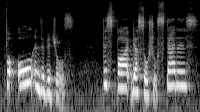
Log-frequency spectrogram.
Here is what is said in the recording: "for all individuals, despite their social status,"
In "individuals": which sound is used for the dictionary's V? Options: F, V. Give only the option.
V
